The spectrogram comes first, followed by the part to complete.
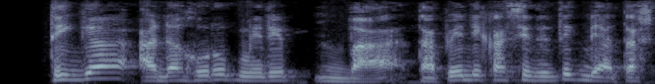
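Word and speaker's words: باء: tengah dan di akhir namanya ba bunyinya mirip huruf b dalam bahasa Indonesia jadi kalau dikasih vokal dibacanya ba bi bu tiga ada huruf mirip ba tapi dikasih titik di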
